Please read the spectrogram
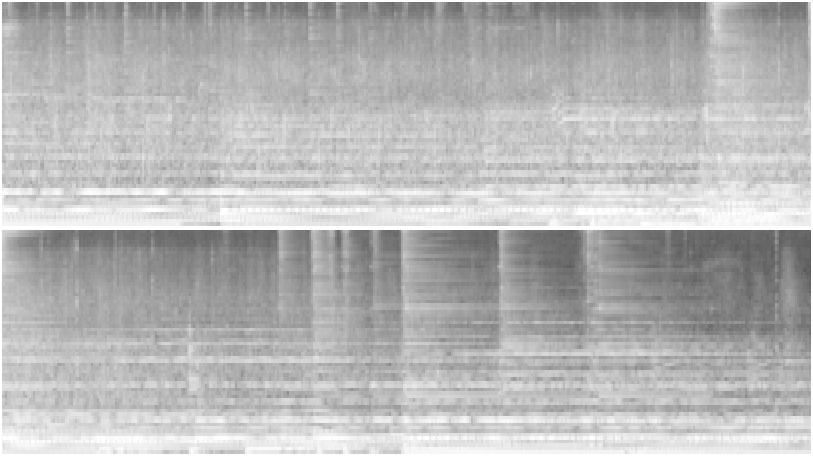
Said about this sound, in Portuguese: Igreja, se você viu alguém fazer essa oração agora, cumprimente essa pessoa enquanto nós aplaudimos ao Senhor por esse que é o maior milagre de todos em nome de Jesus.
